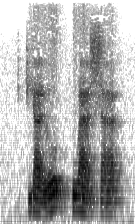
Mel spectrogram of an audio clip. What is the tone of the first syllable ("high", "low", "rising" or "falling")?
low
